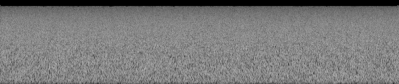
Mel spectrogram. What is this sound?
Moog Minimoog White Noise
Just plain noise. Use this to modulate analog gear or similar.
